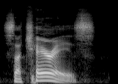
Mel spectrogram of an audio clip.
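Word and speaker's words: Chachere's: The seasoning Mark mentioned is Tony Sacheres. Sacheres. And she has it pronounced phonetically here. And I still messed up.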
